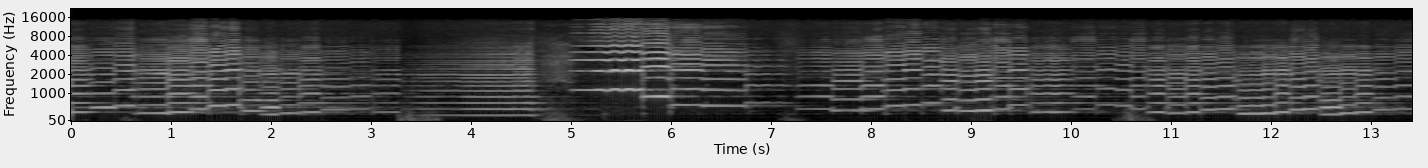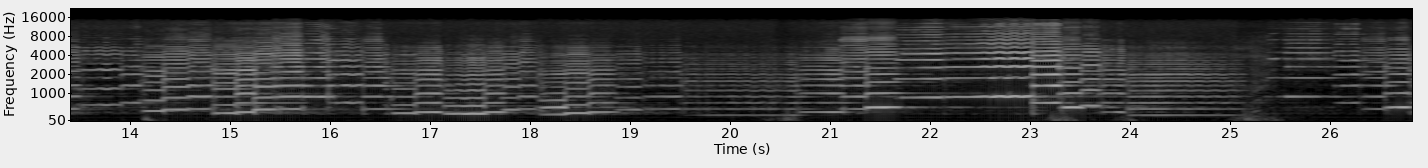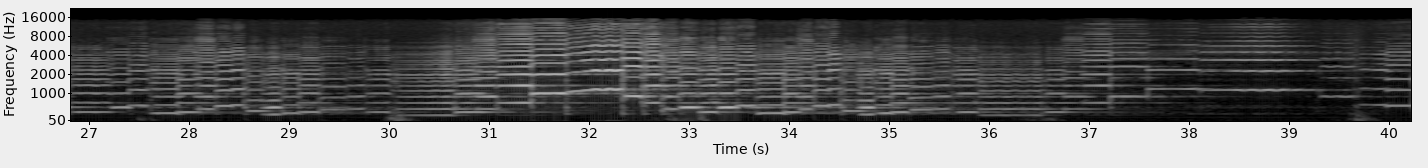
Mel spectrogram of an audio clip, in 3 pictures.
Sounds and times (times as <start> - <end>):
Violin, fiddle: 0.0 - 40.2.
